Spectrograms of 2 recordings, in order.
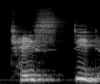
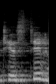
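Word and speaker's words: tasted: Test, টেস্টিড। আচ্ছা, এটা টেস্টেড হয়ে গেছে, উচ্চারণ হবে টেস্টিড। লাস্টে যদি টি ডি পায় তাহলে অবশ্যই আমরা সেটাকে ঠির উচ্চারণ করব। হ্যাঁ, ঠেড নয়।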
